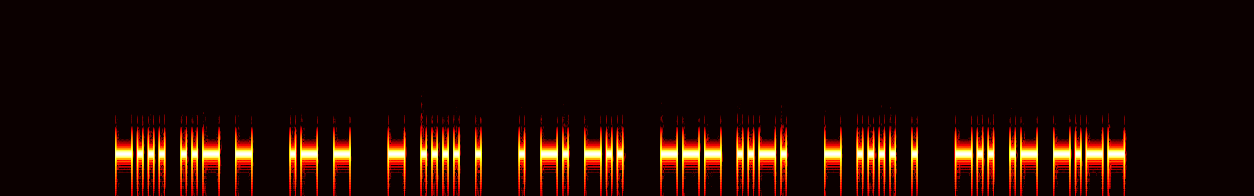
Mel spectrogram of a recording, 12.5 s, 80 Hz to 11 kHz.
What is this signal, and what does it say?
Morse code, heard as a keyed tone, about 22 wpm, 700 Hz. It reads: BUT AT THE END OF THE DAY
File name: Sets of 7 Words - 22wpm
